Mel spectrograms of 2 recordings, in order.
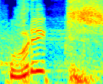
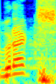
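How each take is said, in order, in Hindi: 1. r के बाद 'i' स्वर है। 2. r के बाद 'a' स्वर है। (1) "वृक्ष बोले" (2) "इसमें रह नहीं री है, तो वृक्ष नहीं बोले"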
